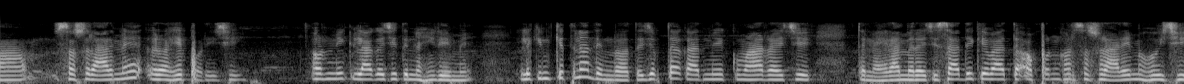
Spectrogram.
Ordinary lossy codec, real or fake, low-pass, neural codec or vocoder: AAC, 32 kbps; real; 7.2 kHz; none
